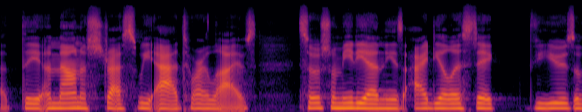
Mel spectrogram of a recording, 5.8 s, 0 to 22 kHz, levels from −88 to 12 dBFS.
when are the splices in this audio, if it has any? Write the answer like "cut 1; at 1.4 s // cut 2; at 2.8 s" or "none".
cut 1; at 3.0 s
